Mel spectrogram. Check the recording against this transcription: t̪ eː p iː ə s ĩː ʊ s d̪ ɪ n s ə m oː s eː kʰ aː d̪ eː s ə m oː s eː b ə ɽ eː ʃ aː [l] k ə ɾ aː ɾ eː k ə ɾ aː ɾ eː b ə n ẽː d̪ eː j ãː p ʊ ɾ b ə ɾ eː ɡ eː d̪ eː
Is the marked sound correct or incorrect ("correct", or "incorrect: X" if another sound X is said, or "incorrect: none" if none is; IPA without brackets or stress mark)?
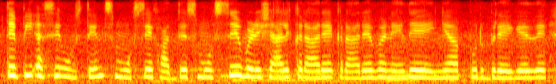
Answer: correct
